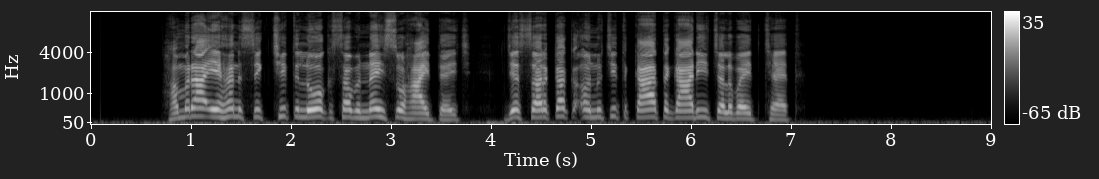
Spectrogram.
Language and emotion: Maithili, disgusted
